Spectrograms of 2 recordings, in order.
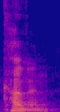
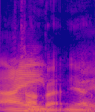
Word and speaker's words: convent: But the nuclear family is interesting, and also we have a picture here of the Coven. And Convent, the convent.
